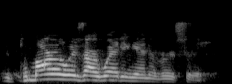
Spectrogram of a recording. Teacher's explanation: A lot of Americans reduce this one, the pronoun our, to R. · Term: reduction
